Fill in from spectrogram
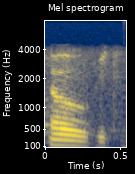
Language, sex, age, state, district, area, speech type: Bodo, male, 45-60, Assam, Chirang, urban, conversation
